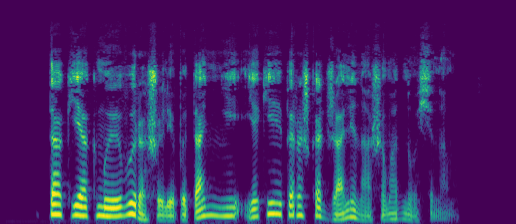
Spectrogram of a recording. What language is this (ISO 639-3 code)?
bel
